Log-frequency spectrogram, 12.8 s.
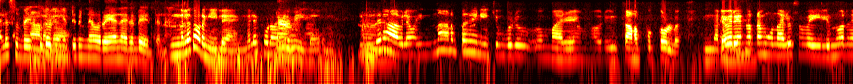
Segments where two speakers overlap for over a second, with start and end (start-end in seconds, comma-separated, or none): none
